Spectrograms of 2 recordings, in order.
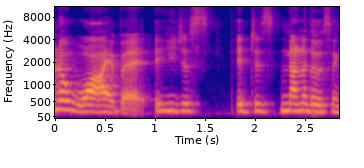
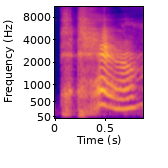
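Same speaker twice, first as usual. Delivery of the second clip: pointed fake ahem, higher and louder; loud mock throat-clear; 7 semitones higher, 10 dB louder than usual. Emily interrupting a kissing couple, with a loud mock ahem. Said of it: "she's like".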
